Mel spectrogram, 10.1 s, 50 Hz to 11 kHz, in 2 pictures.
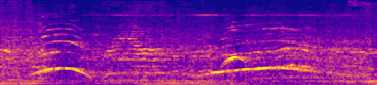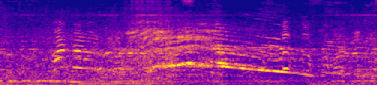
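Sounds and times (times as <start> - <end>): ride riders screaming: 0.2 - 4.6, 6.7 - 9.6.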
